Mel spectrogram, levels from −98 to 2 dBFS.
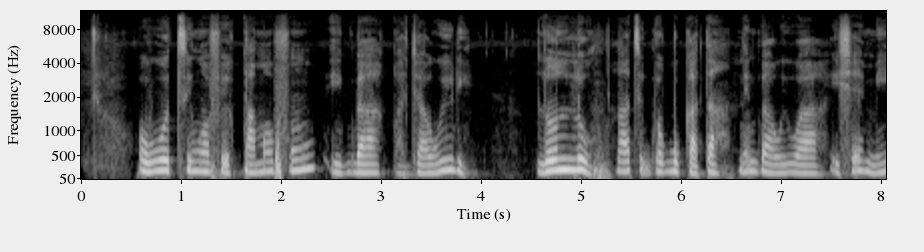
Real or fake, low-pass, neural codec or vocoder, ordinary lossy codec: real; 10.8 kHz; none; Opus, 64 kbps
